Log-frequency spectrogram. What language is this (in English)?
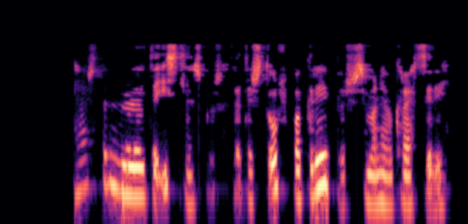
Icelandic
